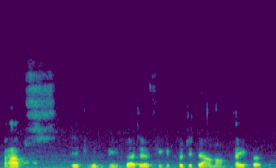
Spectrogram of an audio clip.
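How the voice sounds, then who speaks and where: A man playing a polite, probing investigator in a radio play, speaking in a measured, official manner. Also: fairly high pitch, completely flat delivery, noisy background, close to an everyday voice.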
